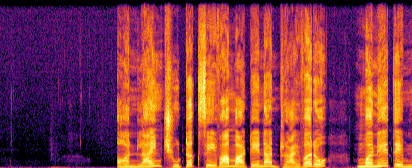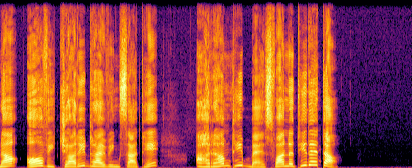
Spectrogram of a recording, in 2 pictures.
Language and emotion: Gujarati, fearful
